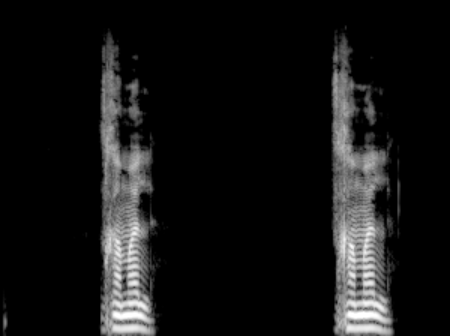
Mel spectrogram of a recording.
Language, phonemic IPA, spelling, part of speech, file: Pashto, /zɣa.ˈməl/, زغمل, verb, Zghamal.wav
- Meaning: to endure, to tolerate, to go through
